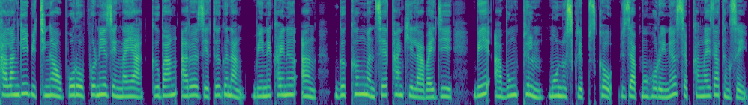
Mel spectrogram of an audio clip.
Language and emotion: Bodo, neutral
